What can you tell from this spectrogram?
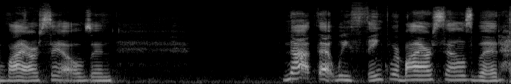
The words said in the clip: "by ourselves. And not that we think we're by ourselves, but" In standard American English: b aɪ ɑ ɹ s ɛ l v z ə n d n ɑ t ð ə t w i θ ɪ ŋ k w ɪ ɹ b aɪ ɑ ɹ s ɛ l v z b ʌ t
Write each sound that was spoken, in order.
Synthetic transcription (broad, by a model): b aɪ ɑ ɹ s ɛ l v z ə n n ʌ t ð ə t w i θ ɪ ŋ k w ɪ ɹ b aɪ ɑ ɹ s ɛ l v z b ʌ t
